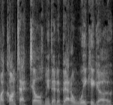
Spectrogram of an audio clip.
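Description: With an Australian accent, a man speaks at a fairly quick pace in a fairly high, somewhat breathy voice with ordinary pitch variation. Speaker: missions charity speaker. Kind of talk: sermon. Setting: pre-recorded video.

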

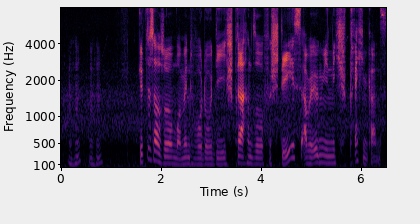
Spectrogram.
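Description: A man speaks at a fairly slow pace in a bright, sharp tone. His pitch varies in an ordinary way. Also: medium pitch for a man. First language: Chinese (speaking German). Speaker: podcast host. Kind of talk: casual interview. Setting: outdoors in a park.

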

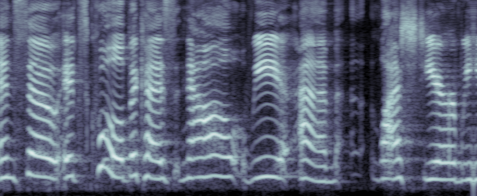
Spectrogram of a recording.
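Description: A woman with a high pitch and a bright, sharp tone raises and projects her voice, using ordinary pitch variation. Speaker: church planter. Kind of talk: testimony.

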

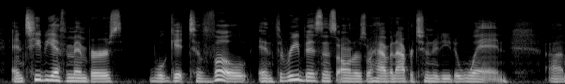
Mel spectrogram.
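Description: In a very clean recording with a silent background, a woman with an American accent speaks at a fairly quick pace in a very deep, low pitch, with vocal fry and ordinary pitch variation. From US Midwest, south side of Chicago. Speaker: nonprofit founder, business owner. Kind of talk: interview.

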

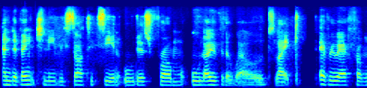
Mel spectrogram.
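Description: A woman speaks in a very deep, low voice with a London accent, at a moderate pace. Her intonation stays flat and monotone over a quiet background. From London, England. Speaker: entrepreneur. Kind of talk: interview.

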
